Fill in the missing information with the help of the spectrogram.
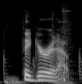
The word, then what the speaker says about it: figure it out: Figure it out as if it's one word.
